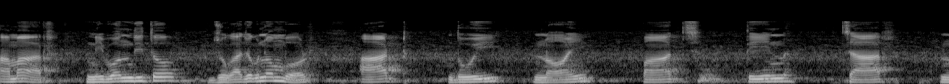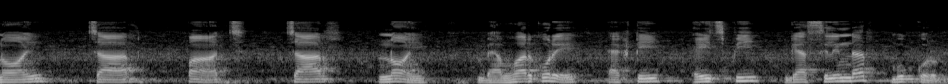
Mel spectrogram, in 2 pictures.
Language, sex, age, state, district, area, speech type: Bengali, male, 30-45, West Bengal, Paschim Medinipur, urban, read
